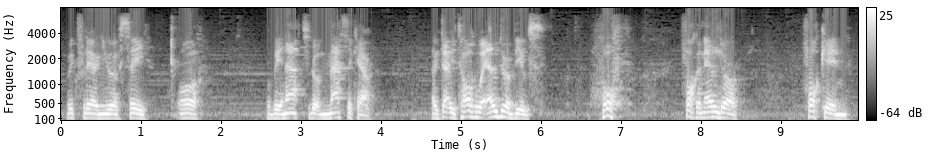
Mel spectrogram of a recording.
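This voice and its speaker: A man's voice: medium pitch, fairly even intonation, moderate pace, pauses often, faint music behind. A man with a Cork Irish accent hosting a casual live stream, joking and ranting with lots of swearing. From Ireland. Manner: profane, jokey, ranting. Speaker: livestream host. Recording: slightly muffled stream audio.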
